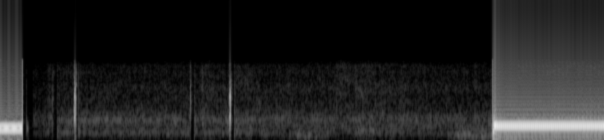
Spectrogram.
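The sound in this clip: A telephone call transfer tone: a brief steady tone, a few faint clicks over silence, then a continuous steady tone that holds to the end of the line.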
